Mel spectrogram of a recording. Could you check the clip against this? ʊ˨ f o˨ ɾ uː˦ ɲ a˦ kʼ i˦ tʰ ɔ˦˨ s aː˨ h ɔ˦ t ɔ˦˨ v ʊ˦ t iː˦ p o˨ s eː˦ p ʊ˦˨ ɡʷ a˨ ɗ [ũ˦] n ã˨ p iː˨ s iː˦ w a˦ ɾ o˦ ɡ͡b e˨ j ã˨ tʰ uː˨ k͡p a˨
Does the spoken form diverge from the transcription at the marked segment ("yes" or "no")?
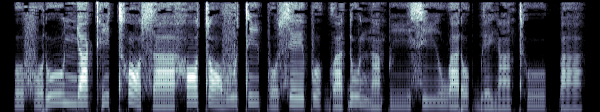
yes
